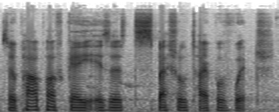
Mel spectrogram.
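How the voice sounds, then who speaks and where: A man's voice: low voice, fairly even intonation, normal speed, a bit bright. A man hosting a casual livestream, putting questions to a guest in an informal way. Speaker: host of a livestream.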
